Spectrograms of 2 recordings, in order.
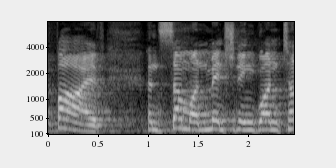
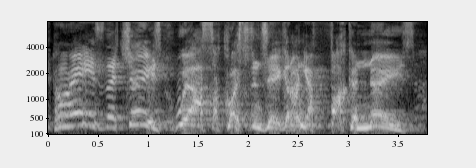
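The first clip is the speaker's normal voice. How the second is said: interrogator shouting; 4 semitones higher than usual. Acted. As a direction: bark orders like a brutal interrogator. Interrogator barks at poet.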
